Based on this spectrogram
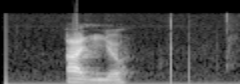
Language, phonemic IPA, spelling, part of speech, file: Italian, /ˈaʎʎo/, aglio, noun, It-aglio.ogg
